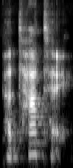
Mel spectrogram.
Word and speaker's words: patate: The Yeah. Pawpaw French, it's patate. Right.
